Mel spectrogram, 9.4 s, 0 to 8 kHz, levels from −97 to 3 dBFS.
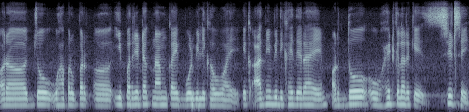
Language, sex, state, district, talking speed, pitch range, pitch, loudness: Hindi, male, Jharkhand, Sahebganj, 185 wpm, 125-135 Hz, 130 Hz, -23 LUFS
